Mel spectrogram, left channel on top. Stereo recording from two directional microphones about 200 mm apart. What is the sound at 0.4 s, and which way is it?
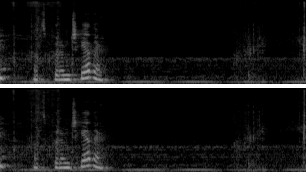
Speech, 30° left (ahead or behind).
